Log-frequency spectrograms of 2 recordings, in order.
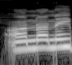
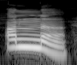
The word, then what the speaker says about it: अन्न: हम लोग क्या पढ़ेंगे अन्न यहां पे न आधा न और पूरा न देखिए ये मिलकर क्या बना है देखिए नन संयुक्त है तो इस न पे जोर लगेगा और आप उच्चारण प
